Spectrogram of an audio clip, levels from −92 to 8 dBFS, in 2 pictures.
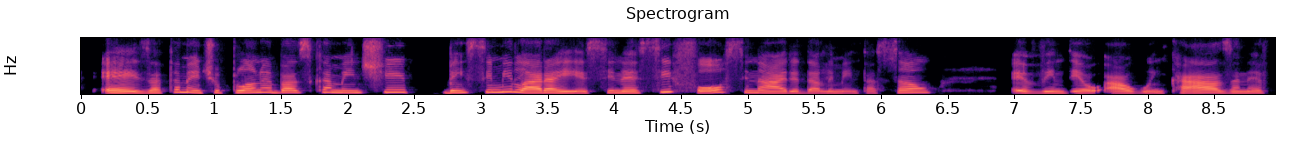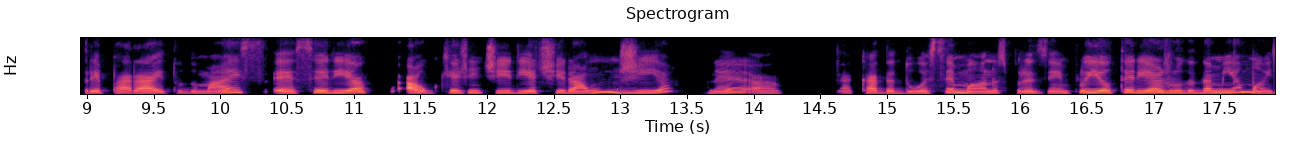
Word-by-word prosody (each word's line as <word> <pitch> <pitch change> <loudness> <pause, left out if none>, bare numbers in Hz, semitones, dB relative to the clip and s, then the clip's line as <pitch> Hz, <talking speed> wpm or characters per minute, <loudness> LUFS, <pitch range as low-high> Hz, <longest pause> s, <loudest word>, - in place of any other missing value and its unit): É, 240 -2 +6
exatamente, 255 +4 0
o - - -3
plano 275 +3 +3
é 305 - -1
basicamente 290 +2 0 0.2
bem 270 +3 +2
similar 320 -5 +4
a 260 -2 +6
esse, 225 +3 +1
né. 240 -1 +2
Se 355 +9 0
fosse 305 +2 +1
na 265 -3 0
área 215 -1 +3
da 215 - -3
alimentação, 215 +7 -3 0.6
eh, 195 - +3
vender 205 +1 -1
algo 205 0 +2
em - - -6
casa, 240 +1 +3
né. 230 +2 -2
Preparar 205 +1 0
e - - -4
tudo 190 -3 -12
mais, 280 +9 -3
eh, 225 +2 +1
seria 275 +2 0 0.3
algo 245 -1 +4
que 275 - -2
a - - 0
gente 255 0 -6
iria 240 -1 -1
tirar 230 -3 -2
1 325 +9 0
dia, 235 - -3 0.3
né. 245 +5 -5
A 210 -2 -8 0.6
cada 215 0 -2
2 210 +2 -4
semanas, 250 -3 -3
por - - -6
exemplo, 200 +3 -4
e 275 0 +1
eu 280 0 +4
teria 285 -2 +1
ajuda 265 -1 -2
da 270 +2 -2
minha 270 +4 -1
mãe. 235 -13 -1
250 Hz, 170 wpm, -23 LUFS, 215-280 Hz, 0.6 s, É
